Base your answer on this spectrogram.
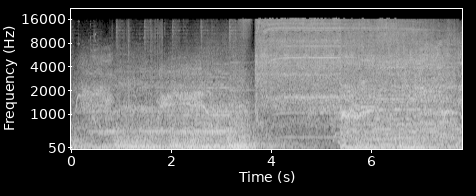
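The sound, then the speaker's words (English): A hand drill bores into a creature's skull with a continuous grinding whir that runs unbroken, its tone shifting abruptly partway through before grinding on steadily. “Greg fumbles in his backpack and pulls out a hand drill.”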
